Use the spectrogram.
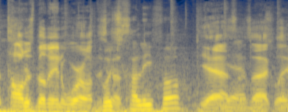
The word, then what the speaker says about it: Burj Khalifa: Burj Khalifa? Yes, Yeah, exactly. Burj Khalifa.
